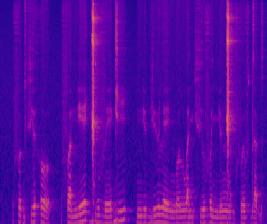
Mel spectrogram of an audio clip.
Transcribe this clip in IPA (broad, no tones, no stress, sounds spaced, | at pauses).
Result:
f ɵ ɡ fʲ ɵ h o | f ɐ mʲ e ɡ͡ǁ u v e ɡ i | mʲ ʉ bʲ ʉ l e ŋ o l w ɐ nʲ fʲ u v ɵ nʲ ɵ ŋ͡ǁ ɵ ɡ f ɵ v d ɐ ɡ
